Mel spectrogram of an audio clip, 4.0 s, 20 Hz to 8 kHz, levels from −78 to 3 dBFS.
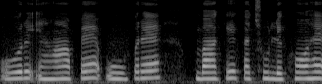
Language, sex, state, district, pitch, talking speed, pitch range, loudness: Hindi, female, Uttar Pradesh, Gorakhpur, 225 Hz, 120 wpm, 220-235 Hz, -30 LUFS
